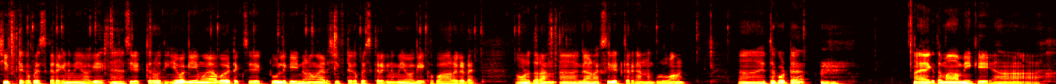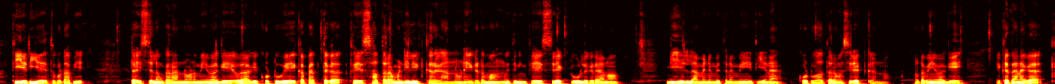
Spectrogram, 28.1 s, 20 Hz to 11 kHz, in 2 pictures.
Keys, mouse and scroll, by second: 0.8 shift+click, 1.2 shift+click, 2.1 middle click, 3.2 click, 3.9 middle click, 4.5 click, 5.2 shift+click, 9.2 middle click, 10.1 middle click, 16.0 middle click, 17.8 middle click, 22.0 click, 25.4 click, 27.3 middle click.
